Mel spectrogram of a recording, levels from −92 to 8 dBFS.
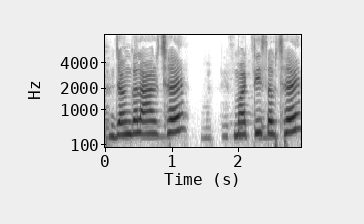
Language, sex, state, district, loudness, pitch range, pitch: Magahi, female, Bihar, Samastipur, -14 LUFS, 275-335 Hz, 315 Hz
